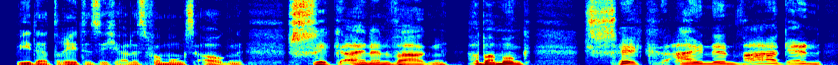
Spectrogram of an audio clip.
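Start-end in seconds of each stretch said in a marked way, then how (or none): 2.1-3.4 raised-pitch, insistent command; urgent order. A narrator's reading. First, less forceful urgent order. 3.5-4.0 high, loud protest; agitated objection. A narrator's reading. 4.4-6.2 very high, drawn-out yell; bellowed order. A narrator's reading. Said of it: "brüllte Munk".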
